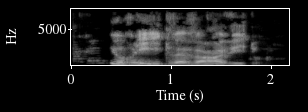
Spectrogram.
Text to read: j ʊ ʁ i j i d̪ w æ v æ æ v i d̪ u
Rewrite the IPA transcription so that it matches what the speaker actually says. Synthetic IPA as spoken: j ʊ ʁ i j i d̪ v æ v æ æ v i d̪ u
